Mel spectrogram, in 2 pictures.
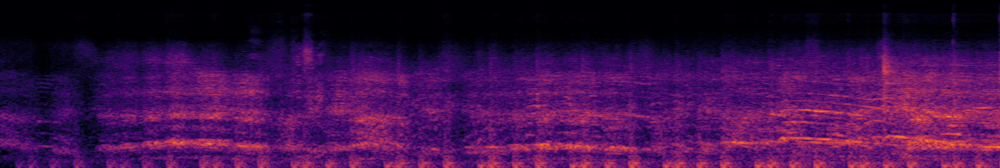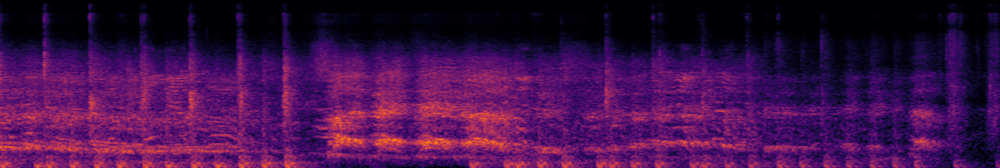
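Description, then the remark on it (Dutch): A loud football crowd at the RKC–Heracles match at the Mandenmakerstadion in Waalwijk chants and sings in unison, carried along by steady rhythmic clapping or stamping. The massed voices swell and hold for about twenty seconds, briefly thinning partway through before surging again. “Ja, er was genoeg eh, reden tot juichen en zingen, heren.”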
